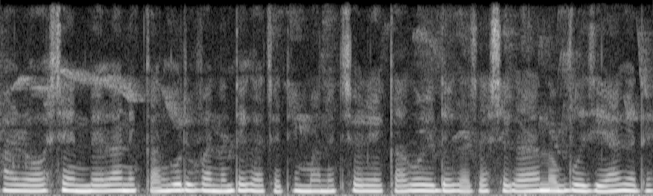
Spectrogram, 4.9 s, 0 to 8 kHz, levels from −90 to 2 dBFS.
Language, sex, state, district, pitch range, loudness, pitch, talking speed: Chakma, female, Tripura, Unakoti, 230-245 Hz, -12 LUFS, 235 Hz, 220 wpm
